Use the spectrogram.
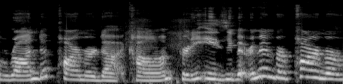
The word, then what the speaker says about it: Parmer: Pretty easy, but remember, Parmer rhymes with farmer.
